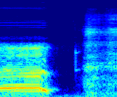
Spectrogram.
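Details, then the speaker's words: An adult, explaining pertussis, imitates the whoop heard as patients breathe in after coughing: a short, drawn-out, high-pitched sound, then a quiet pause. Whooping cough inspiratory whoop (imitated). "이런 소리가 합니다 실제로 그래서 환자분들이 기침하고 하는 소리가 나면 아 우핑 커프 이것이 아주 특이한 백일의 증상이고"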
